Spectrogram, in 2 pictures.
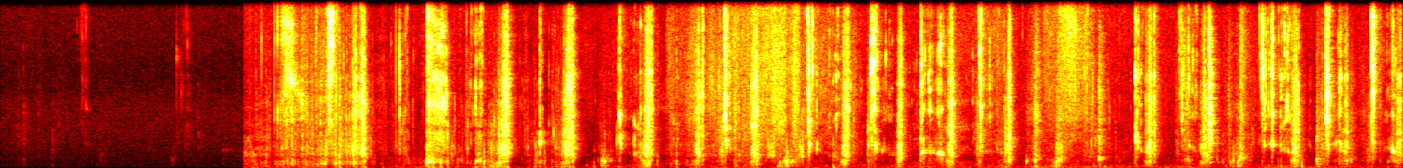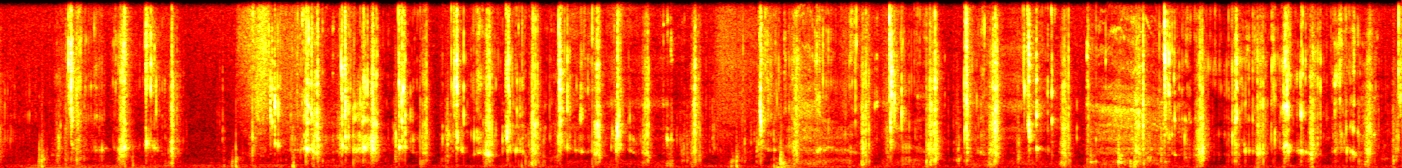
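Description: Biting into and chewing a whole peeled lemon. It is a loud, dense run of quick mouth clicks that starts suddenly about two seconds in.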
